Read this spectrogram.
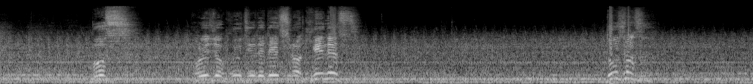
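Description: A man shouts over a droning engine.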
